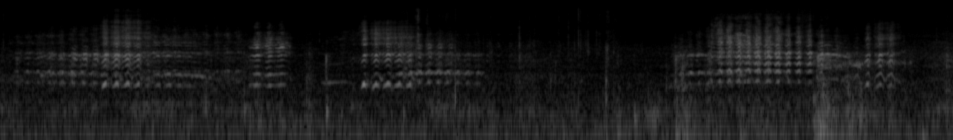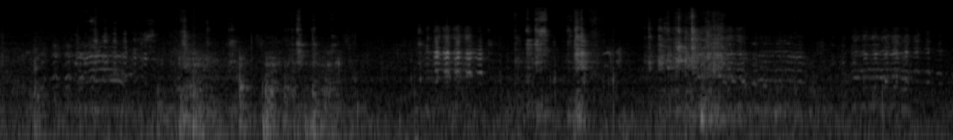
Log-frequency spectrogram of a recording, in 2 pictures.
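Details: Lambs giving a run of quavering, nasal bleats, several voices calling in turn with short pauses between, over a steady background hiss.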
